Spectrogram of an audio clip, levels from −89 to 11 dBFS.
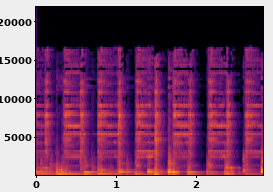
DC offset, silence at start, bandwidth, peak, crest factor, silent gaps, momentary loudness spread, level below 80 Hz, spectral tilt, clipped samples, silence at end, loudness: under 0.1%; 0 s; 17 kHz; -4 dBFS; 20 dB; none; 6 LU; -58 dBFS; -3 dB/octave; under 0.1%; 0 s; -23 LUFS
